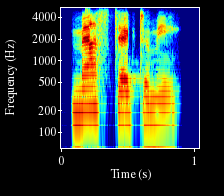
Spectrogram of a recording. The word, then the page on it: mastectomy: Indian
